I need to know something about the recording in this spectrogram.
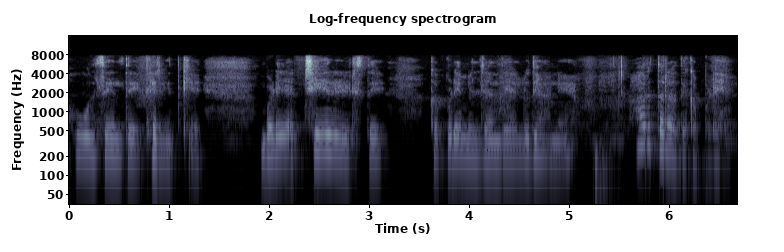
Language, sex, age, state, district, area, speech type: Punjabi, female, 30-45, Punjab, Amritsar, urban, spontaneous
